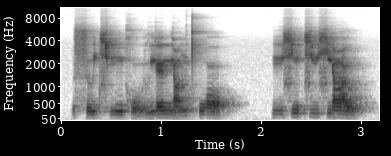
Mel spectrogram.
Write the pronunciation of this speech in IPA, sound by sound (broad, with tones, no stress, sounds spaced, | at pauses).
s ɹ̩˧˥ t͡ɕʰ i˧˥ ŋ x o̰˨˩ ʊ̯ l j ɛ˥ n̪ j ɑ̰˨˩ ŋ t̪ʰ w ɔ˥˩ | i˧˥ ɕ i˧ ŋ t͡ɕ i˥ ɕ j ɑ˥˩ ʊ̯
